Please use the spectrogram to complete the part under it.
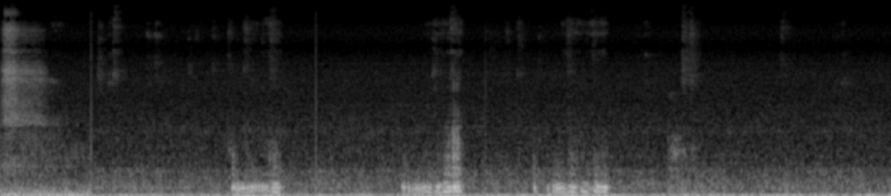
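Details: Chihuahua asleep, snoring in three soft nasal rasps spaced about one and a half seconds apart, low and breathy over a constant low hum, with a faint rustle at the start.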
